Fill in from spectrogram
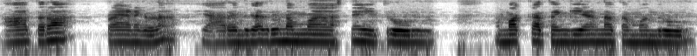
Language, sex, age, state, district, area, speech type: Kannada, male, 45-60, Karnataka, Bangalore Rural, rural, spontaneous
